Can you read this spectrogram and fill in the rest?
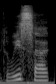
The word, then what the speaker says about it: Louise: So it's L O U I S E R O S A G E R, um, who friends always call her Louisa because she's yes. from Denmark. and that's how you say it there.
